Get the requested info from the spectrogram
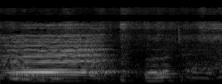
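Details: Simmental cow, part of a pair inseminated with imported breed semen after silent heat and vaginal device treatment; one full, steady moo for about a second, then a shorter, softer lowing sound.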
